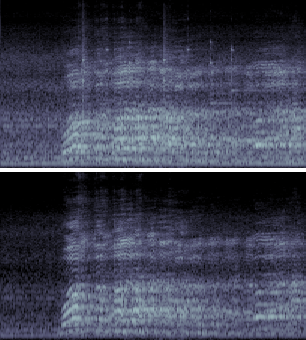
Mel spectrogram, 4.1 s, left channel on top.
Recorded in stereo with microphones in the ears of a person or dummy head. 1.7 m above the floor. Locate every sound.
0.8 s laughter: 35° right (ahead or behind), 0.8 m; by 4.0 s 10° left (ahead or behind), 3 m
